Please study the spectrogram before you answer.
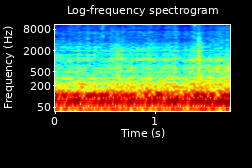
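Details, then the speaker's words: Modified car idling, heard from inside the cabin after the exhaust was reworked and a broken cylinder 5 plug wire was repaired: low, even, subdued rumble with no rasp or blowing, quiet enough for normal conversation. "but like I can actually have a normal conversation, speak at a normal volume in here, even with the engine going."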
